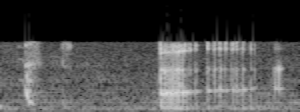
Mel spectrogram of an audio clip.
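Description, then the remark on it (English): A short hiccup-like sound leads into a loud, drawn-out belch with a rough, gurgling tone, let out as practice, with no talking over it. “before we go walking, we should let some burps out to practice before we start saying happy birthday to everybody.”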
